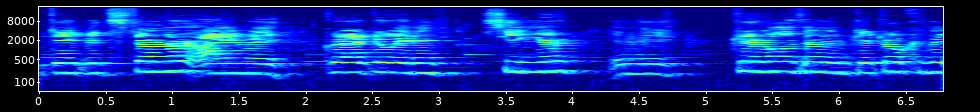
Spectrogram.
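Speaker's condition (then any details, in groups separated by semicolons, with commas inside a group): Cerebral palsy; legs more than hands, wheelchair, surgery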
